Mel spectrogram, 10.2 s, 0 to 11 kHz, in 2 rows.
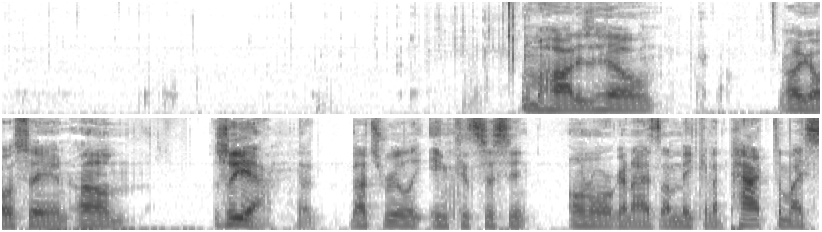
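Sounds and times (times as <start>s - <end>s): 
gulping: 0.0s - 3.4s
slurping sips of water: 0.0s - 3.5s, 4.2s - 4.9s
speech: 3.2s - 4.2s, 4.8s - 10.2s.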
